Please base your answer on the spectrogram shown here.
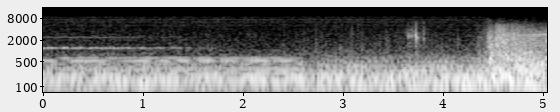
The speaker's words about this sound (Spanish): Le han metido un tiro al marciano.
